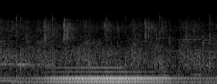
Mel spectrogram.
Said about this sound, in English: Oh, clap your hands again before you're seated and thank him for his word.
